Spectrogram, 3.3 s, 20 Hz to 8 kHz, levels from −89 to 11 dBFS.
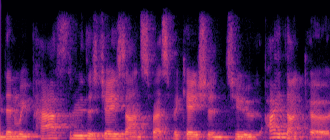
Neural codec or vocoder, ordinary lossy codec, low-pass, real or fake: none; Opus, 64 kbps; 7.2 kHz; real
